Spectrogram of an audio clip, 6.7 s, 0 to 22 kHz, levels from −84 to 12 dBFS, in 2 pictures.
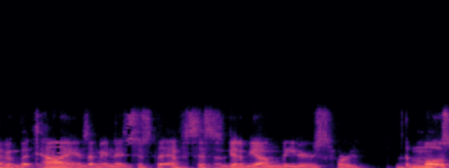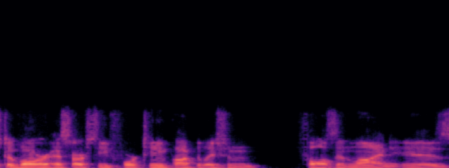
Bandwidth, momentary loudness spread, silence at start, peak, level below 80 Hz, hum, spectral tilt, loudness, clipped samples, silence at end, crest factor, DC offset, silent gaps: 8 kHz; 15 LU; 0 s; -2 dBFS; -60 dBFS; none; -6.5 dB/octave; -20 LUFS; under 0.1%; 0 s; 18 dB; under 0.1%; none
